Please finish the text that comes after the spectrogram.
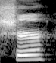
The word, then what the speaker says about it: shire: is chatting he's live the Suffolk Shire is pronounced sure but their way you American cousins of mine say it is a giggle we'll get there in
